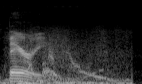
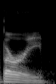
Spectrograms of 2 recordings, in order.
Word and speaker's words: bury: It's Barry. Not Burry. Barry. Why do so many people get it wrong? I know it's spelled B-U-R-Y, but it's actually pronounced buried, as in B-E-R-R. I-E-D.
